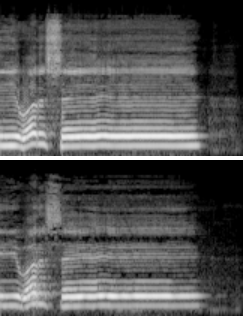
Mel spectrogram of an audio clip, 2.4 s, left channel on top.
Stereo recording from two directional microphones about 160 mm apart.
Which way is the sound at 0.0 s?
40° left (ahead or behind).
